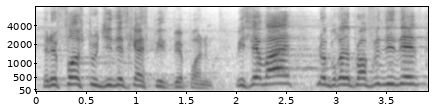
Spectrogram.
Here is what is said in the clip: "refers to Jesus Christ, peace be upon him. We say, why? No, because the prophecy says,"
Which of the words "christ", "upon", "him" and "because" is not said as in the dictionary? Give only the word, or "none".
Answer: christ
